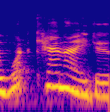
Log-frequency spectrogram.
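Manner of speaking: normal talking voice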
